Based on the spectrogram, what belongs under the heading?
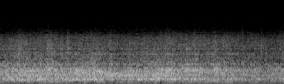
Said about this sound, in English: But first, I want you to be my guest on a little train ride.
